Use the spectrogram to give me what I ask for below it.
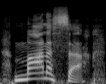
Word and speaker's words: Manasa: Manasa. So it's like Monica, but with an S Manasa? – Instead of a C.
